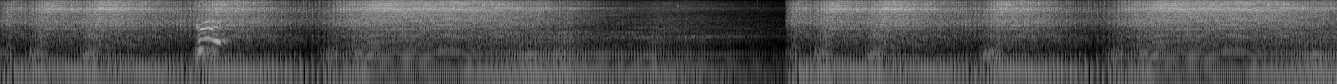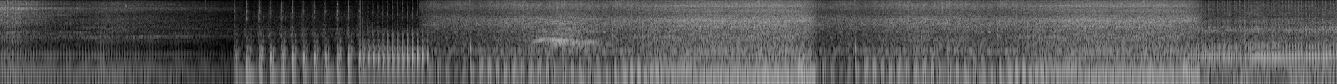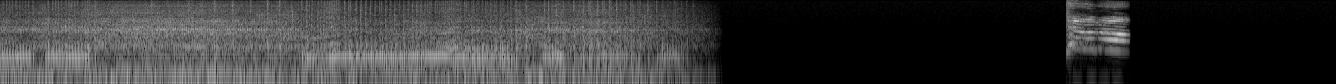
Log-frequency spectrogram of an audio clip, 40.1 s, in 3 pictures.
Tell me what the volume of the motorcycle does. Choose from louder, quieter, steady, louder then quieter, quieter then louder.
louder.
